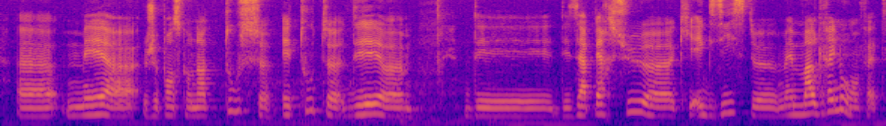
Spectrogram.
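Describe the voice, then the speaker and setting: Fairly low female pitch with ordinary pitch variation, at a very slow pace. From Finland. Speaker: journalist and author. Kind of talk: interview answer.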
